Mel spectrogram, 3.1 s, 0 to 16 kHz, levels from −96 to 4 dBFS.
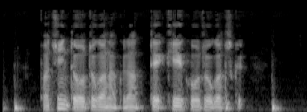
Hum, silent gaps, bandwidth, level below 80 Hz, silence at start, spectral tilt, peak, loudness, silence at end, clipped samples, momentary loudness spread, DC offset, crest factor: none; none; 11.5 kHz; -52 dBFS; 0.15 s; -6.5 dB/octave; -8 dBFS; -27 LUFS; 0.25 s; under 0.1%; 12 LU; under 0.1%; 20 dB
